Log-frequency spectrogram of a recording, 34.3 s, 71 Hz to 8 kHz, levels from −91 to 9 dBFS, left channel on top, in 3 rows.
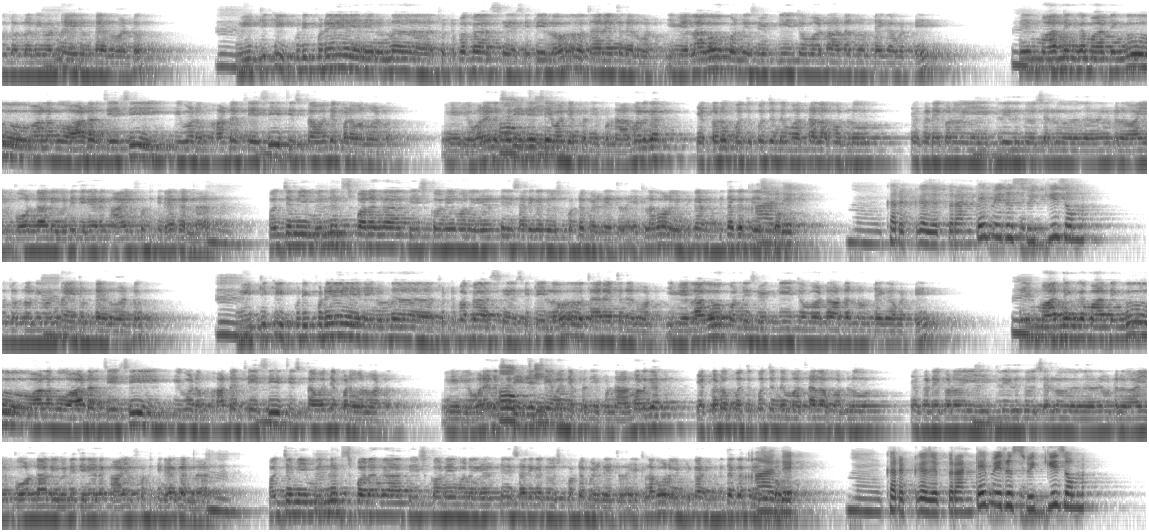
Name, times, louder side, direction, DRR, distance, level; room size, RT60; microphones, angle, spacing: voice 1, 0.0-1.4 2.3-9.3 10.2-15.3 15.9-18.0 18.4-20.1 20.5-25.0 25.6-30.8, right 1 dB, 15° right, -1 dB, 2.4 m, -26 dB
voice 2, 2.1-2.5 10.1-10.5 14.0-14.2 16.4-17.0 21.2-21.4 24.9-25.3 26.0-26.2 30.4-30.8 31.3-33.7, right 5 dB, 60° right, 10 dB, 0.6 m, -26 dB
17.0 x 8.0 x 8.5 m, 0.86 s
head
